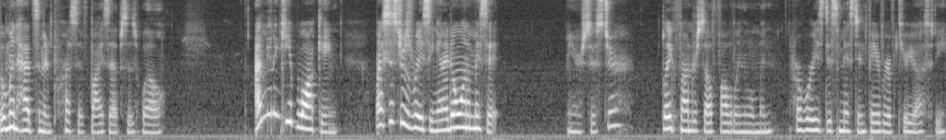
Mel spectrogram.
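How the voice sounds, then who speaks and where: A woman of medium pitch speaks at a fairly quick pace with lively intonation, though she leaves long, frequent pauses. Her voice is somewhat breathy. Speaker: fanfiction reader. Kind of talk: audiobook-style story reading.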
